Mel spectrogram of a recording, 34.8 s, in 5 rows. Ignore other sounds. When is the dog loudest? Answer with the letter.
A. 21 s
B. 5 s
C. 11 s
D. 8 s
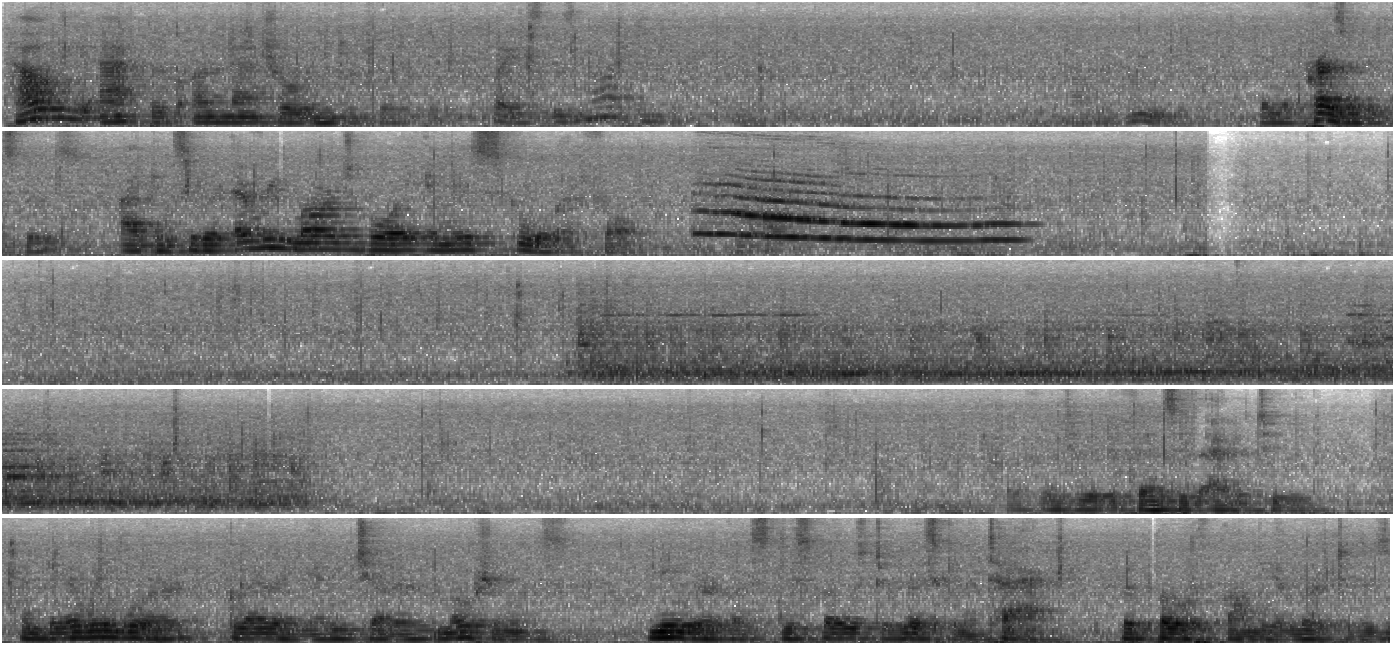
C.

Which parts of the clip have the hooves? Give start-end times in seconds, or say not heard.
16.6-22.6.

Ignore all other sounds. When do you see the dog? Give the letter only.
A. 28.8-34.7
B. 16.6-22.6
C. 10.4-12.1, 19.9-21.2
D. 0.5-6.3
C.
